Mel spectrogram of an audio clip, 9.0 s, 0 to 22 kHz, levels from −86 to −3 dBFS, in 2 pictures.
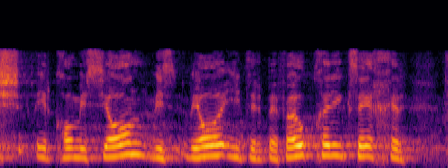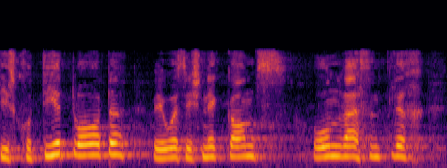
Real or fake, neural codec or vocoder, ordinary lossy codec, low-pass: fake; codec, 16 kHz, 16 kbps, FunCodec, trained on Chinese and English, 50 frames a second; AAC, 48 kbps; 7.2 kHz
